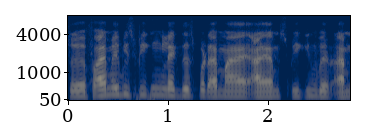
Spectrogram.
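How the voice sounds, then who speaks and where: Talking at a very fast pace, a man keeps his high pitch in fairly even intonation. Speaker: team trainer leading a session. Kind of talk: online training session. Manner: halting, many fillers.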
